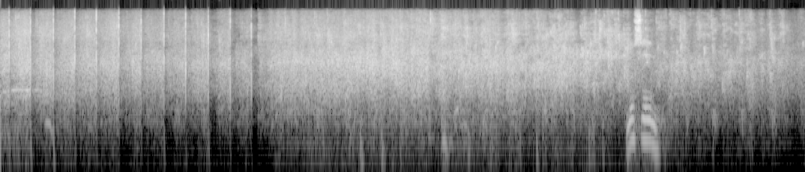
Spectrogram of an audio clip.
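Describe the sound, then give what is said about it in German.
A large audience breaks into sustained applause, dense clapping that starts with a few distinct claps and swells into a steady roar lasting several seconds, with a brief voice cutting through near the end. “Geben wir erstmal einen Riesenapplaus.”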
